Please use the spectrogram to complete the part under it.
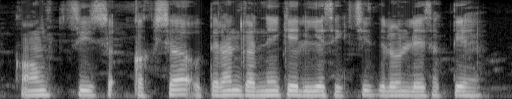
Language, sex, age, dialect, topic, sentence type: Hindi, male, 18-24, Marwari Dhudhari, banking, question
